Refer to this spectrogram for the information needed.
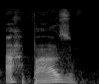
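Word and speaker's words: arpazo (ἁρπάζω): Quer dizer, e, e a pronúncia grega é arpazo, significa levar com violência poderia ser também trazido por rapto, né?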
